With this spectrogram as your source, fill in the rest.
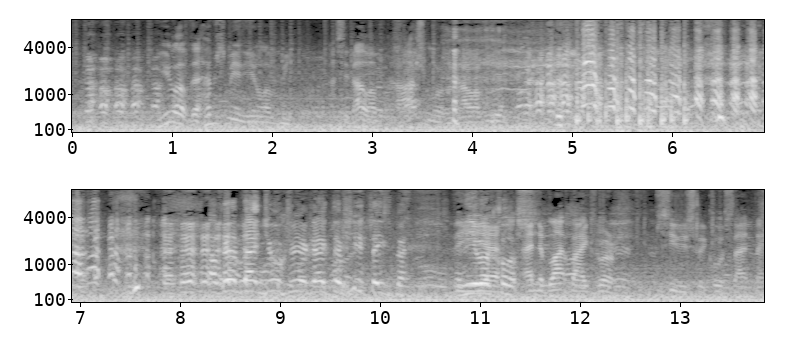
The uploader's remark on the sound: The Kickabout Pub Chat en route to Doncaster Races. Set off for Doncaster Races in a mini-bus. Was given a recording device to capture a bit of Pub Chat.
